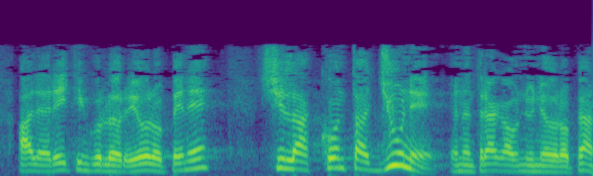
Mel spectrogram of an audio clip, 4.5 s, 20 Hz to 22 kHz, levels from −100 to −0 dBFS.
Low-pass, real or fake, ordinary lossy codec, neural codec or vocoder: none; real; none; none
